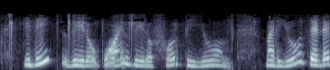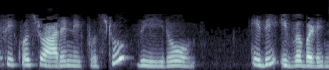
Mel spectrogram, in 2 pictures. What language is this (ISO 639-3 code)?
tel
